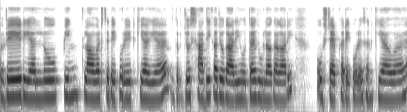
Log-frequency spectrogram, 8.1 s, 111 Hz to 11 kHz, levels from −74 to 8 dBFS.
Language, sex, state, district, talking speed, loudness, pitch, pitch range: Hindi, female, Punjab, Fazilka, 200 wpm, -17 LUFS, 205 Hz, 195-215 Hz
